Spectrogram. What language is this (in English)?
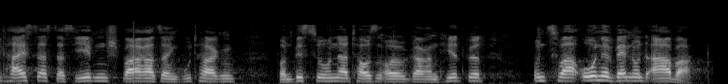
German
